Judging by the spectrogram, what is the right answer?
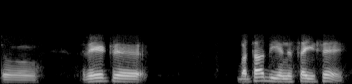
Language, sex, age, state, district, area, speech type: Urdu, male, 30-45, Bihar, Khagaria, rural, conversation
